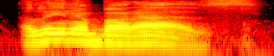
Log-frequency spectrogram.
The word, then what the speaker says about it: Alina Baraz: you pronounce her name alina baraz okay people be saying bar is barza that's what i said that is not that barzan that is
